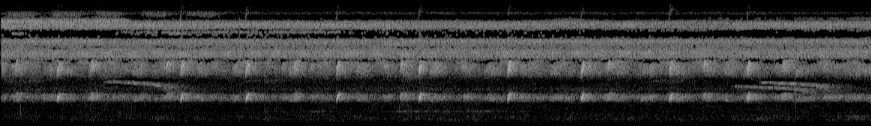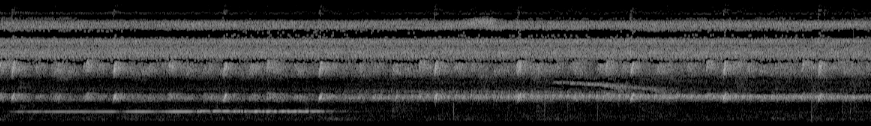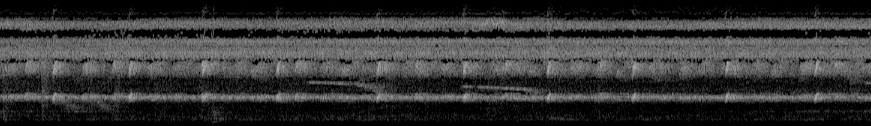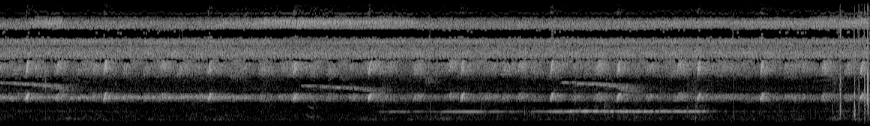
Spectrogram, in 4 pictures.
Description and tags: Afternoon recording of a upland forest in the Peruvian Amazon. Of note are lots of Adenomeera rain frogs, a tinamou, etc.
Check out my work on IG @ musingsofjoe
